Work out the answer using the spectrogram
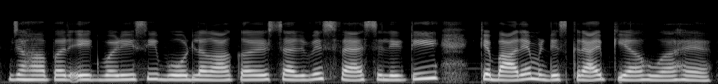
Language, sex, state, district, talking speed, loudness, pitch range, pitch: Hindi, female, Jharkhand, Ranchi, 135 wpm, -14 LUFS, 205-225 Hz, 215 Hz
